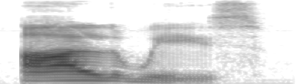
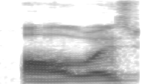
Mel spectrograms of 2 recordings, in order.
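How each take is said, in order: First: The L sounds strongly hyper-articulated. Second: The L sounds plain and light.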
